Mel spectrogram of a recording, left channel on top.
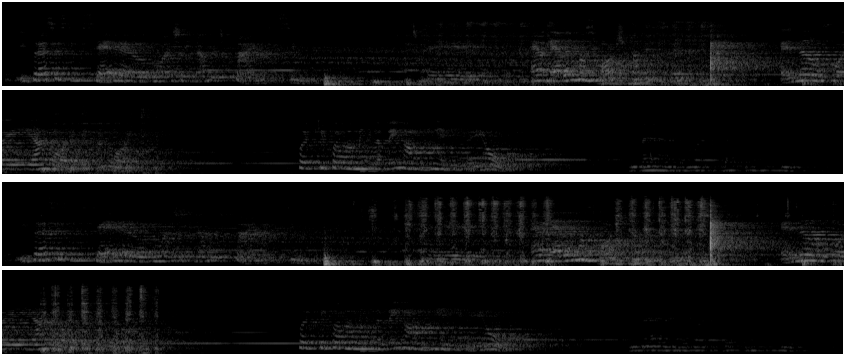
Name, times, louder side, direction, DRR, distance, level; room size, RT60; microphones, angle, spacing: voice 1, 0.0-3.2 4.1-6.4 6.7-6.8 7.8-9.8 11.3-13.7, equal, 25° left, -3 dB, 0.8 m, -50 dB
sound 1, 1.4-11.1, left 2 dB, 85° left, 0.8 m, -66 dB
sound 2, 1.5-2.9 3.5-3.7 4.0-4.1 4.4-4.6 4.9-5.0 5.3-5.5 5.7-5.9 6.2-11.9 12.6-13.9, left 1 dB, 40° right, 1.3 m, -66 dB
sound 3, 3.2-5.6 6.0-7.3 7.5-8.4 8.8-10.0, right 7 dB, 85° right, 0.3 m, -48 dB
voice 2, 5.8-6.9 12.0-12.2 14.7-16.3, left 1 dB, 55° left, -1 dB, 0.8 m, -58 dB
10.5 x 6.1 x 2.9 m, 2.4 s
head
